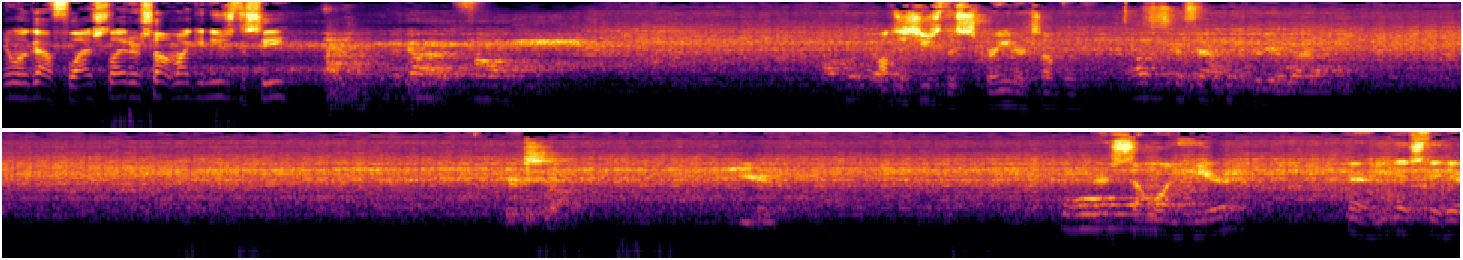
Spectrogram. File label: class a voice noise removal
